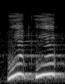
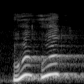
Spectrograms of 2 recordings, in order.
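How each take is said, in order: First: High whooping police siren; siren imitation. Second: High loud whooping siren; siren imitation. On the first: Storyteller imitating the police siren, high and loud. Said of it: "Wow, very good". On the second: Telling of being stopped again, siren whoop. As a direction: mimic the police siren.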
